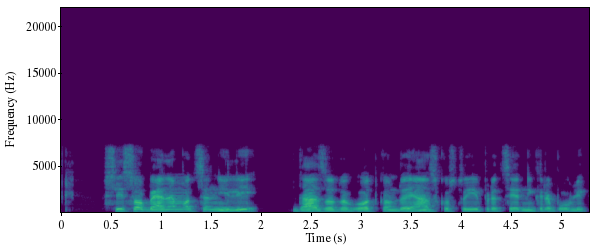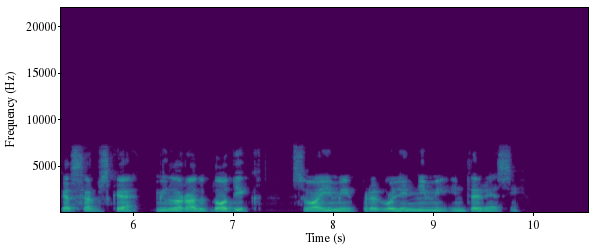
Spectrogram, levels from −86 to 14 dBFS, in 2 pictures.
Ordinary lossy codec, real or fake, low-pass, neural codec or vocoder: none; real; 7.2 kHz; none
